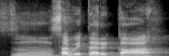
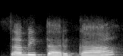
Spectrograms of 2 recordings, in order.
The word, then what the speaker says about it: सवितर्का: ज्ञान विकल्पे संकीर्णा संकीर्णा सवितर्का सवितर्का समापतिः। समापतिः। तत्र शब्दार्थ, तत्र शब्दार्थ ज्ञान विकल्पैः संकीर्णा सवितर्का समापतिः। तत्र शब्दार्थ ज्ञान विकल्पे संकीर्णा सवितर्क समापत्तिः। सवितर्क नहीं है, आ का उच्चारण भी करो।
